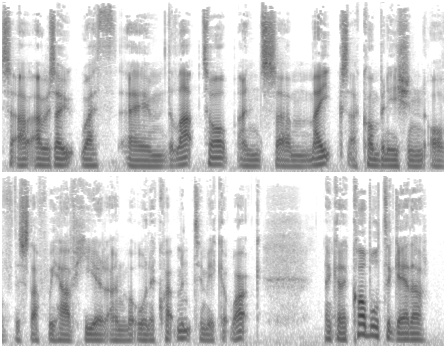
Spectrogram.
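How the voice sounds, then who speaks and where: A man speaks in a Scottish accent at a moderate pace, with ordinary pitch variation. The sound is dry and close with no echo, in a very clean recording with a silent background. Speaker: library children's assistant. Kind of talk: casual chat.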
